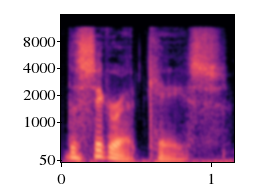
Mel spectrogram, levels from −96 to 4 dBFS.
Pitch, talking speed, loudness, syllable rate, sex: 95 Hz, 155 wpm, -18 LUFS, 6.3 syllables/s, male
